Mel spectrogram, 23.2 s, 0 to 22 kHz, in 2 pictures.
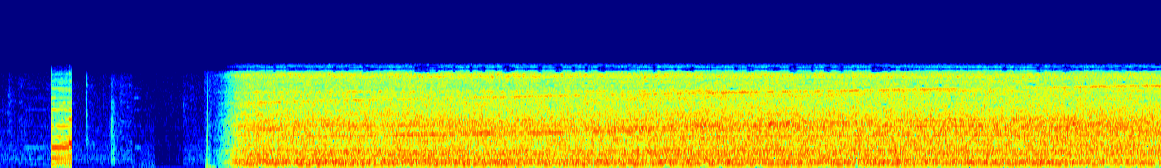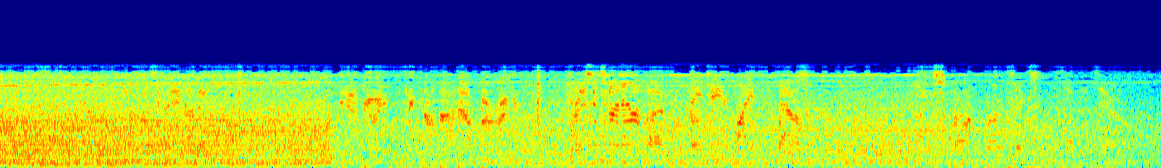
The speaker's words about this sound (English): Now, I see we're number one for takeoff, so, Captain, let's get flight number 402 in the air and heading to Portland.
